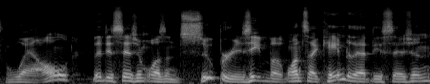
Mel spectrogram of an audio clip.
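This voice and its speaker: In an Upper Midwest accent, a man speaks with a fairly high pitch and lively intonation. He goes at a fairly quick pace on a very clean recording with a silent background. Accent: Upper Midwest American. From Minnesota, US (Bloomington). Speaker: children's author and podcast host. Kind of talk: casual interview chat. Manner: animated.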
